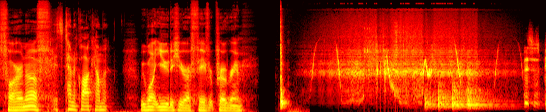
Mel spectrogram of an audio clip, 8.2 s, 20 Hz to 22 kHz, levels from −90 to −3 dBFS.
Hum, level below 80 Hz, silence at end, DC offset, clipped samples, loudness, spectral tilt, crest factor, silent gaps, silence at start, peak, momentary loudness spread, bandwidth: none; -52 dBFS; 0.1 s; under 0.1%; under 0.1%; -24 LUFS; -4 dB/octave; 22 dB; 3.89-4.12 s; 0 s; -4 dBFS; 15 LU; over 20 kHz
